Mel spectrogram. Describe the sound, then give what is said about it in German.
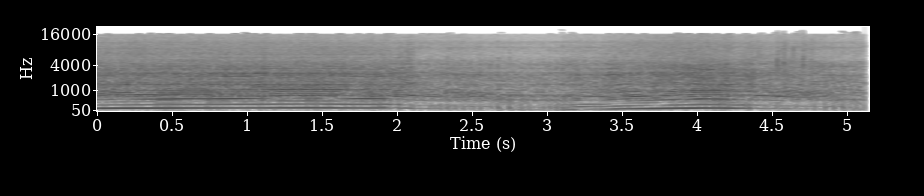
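A chainsaw felling trees in a forest gives a loud, continuous engine whine rich in harmonics. Its pitch drops partway through, then climbs back as the engine revs up again. “Manchmal hören wir auch dieses Geräusch im Wald. Denn wir fällen im Wald Bäume, weil wir ihr Holz nutzen.”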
